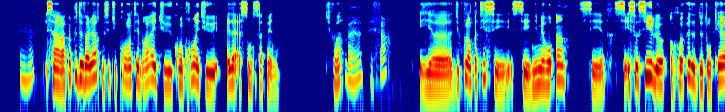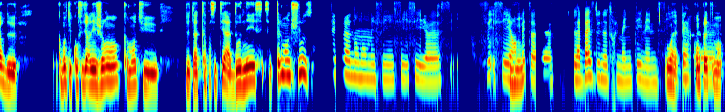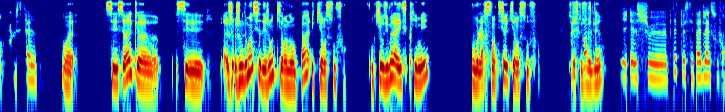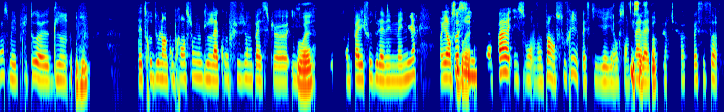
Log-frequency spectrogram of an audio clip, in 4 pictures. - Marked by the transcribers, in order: static; distorted speech; other background noise; tapping; blowing
- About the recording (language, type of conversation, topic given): French, unstructured, Quels rôles jouent l’empathie et la compassion dans notre développement personnel ?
